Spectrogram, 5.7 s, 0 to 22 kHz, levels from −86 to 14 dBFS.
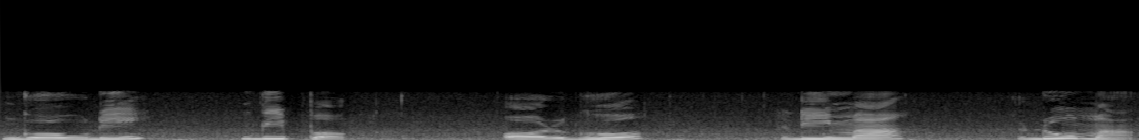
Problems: none marked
